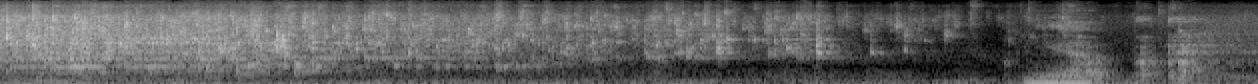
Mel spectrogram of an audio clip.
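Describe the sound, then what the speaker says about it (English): A toilet is flushed to empty it, rushing and draining water close by under a voice, fading into gurgles with a brief low thump near the end. "let me just empty out this toilet"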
